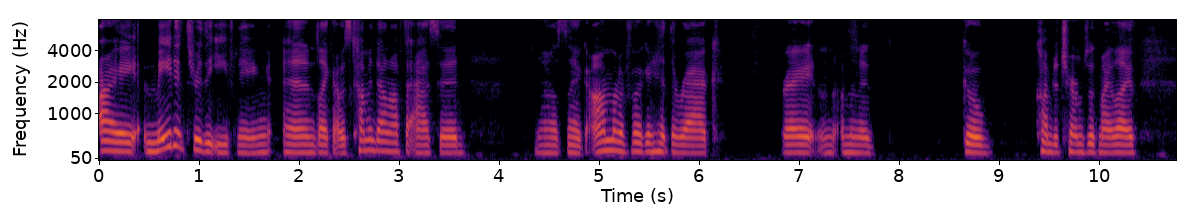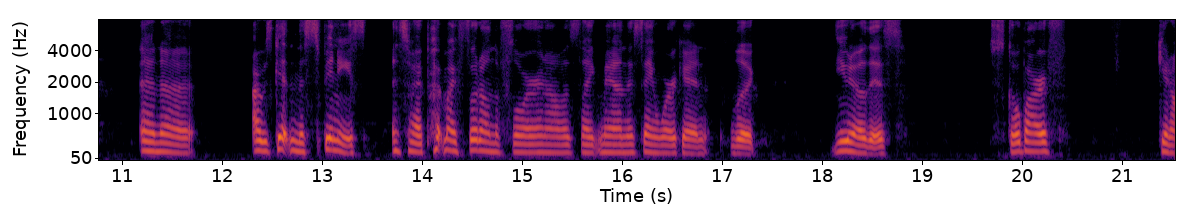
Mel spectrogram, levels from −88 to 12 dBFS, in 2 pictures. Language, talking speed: English, 190 wpm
